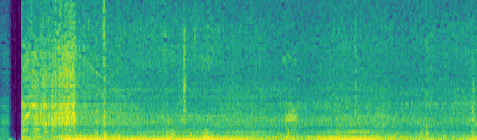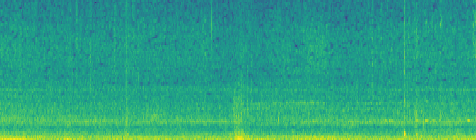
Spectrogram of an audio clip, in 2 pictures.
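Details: A car engine idles and revs steadily throughout, with low rumble and occasional clicks but no animal voice.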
